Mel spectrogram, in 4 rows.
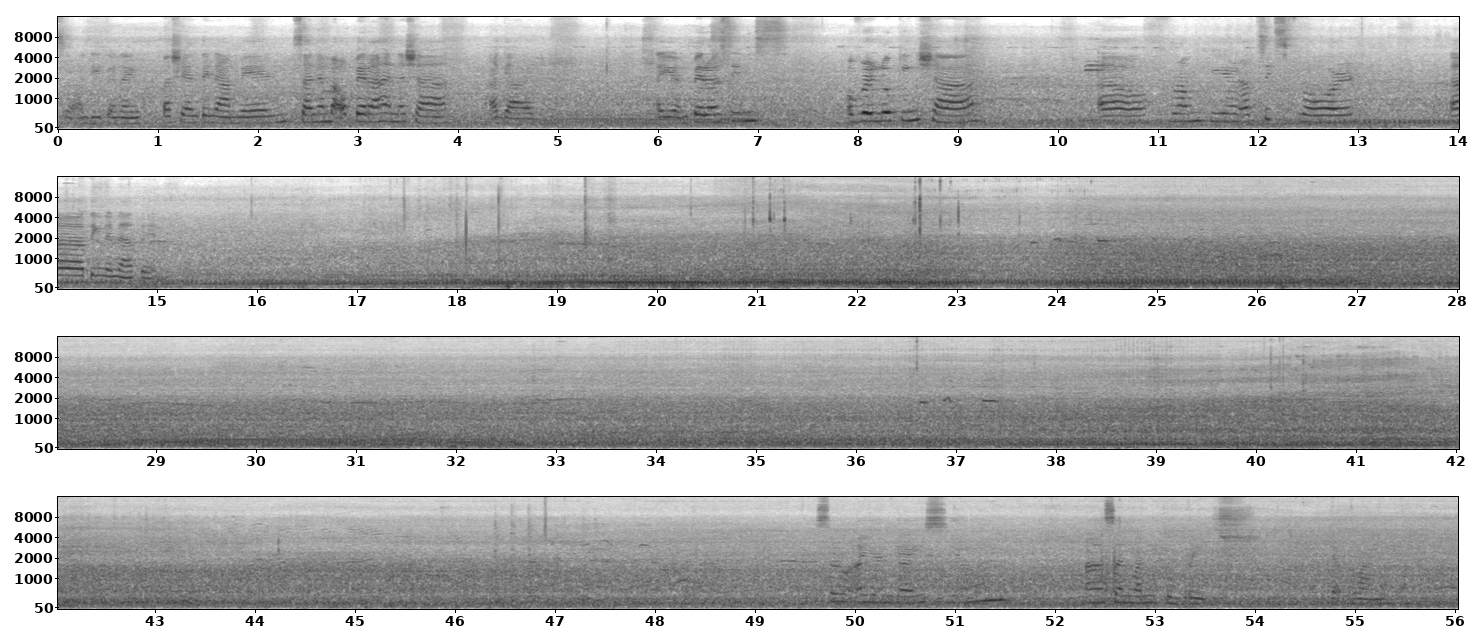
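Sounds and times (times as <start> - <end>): passing vehicles humming: 0.0 - 56.0
road traffic noise: 0.0 - 56.0.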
